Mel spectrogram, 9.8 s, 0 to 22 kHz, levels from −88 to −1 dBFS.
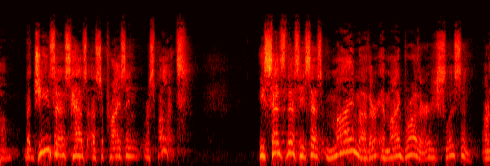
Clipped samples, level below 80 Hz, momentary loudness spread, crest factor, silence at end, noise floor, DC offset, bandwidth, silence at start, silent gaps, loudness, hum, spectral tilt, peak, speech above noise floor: under 0.1%; -74 dBFS; 15 LU; 24 dB; 0 s; -73 dBFS; under 0.1%; 16 kHz; 0 s; none; -36 LUFS; none; -1.5 dB/octave; -14 dBFS; 34 dB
